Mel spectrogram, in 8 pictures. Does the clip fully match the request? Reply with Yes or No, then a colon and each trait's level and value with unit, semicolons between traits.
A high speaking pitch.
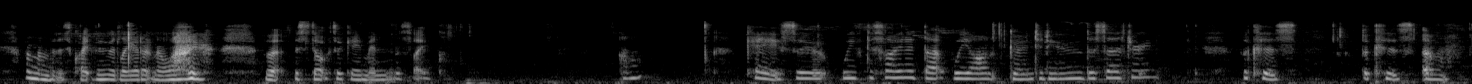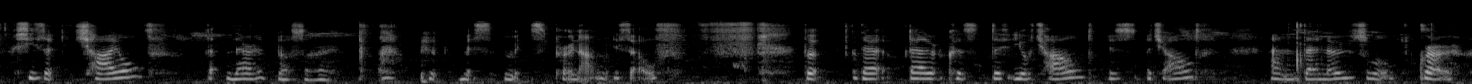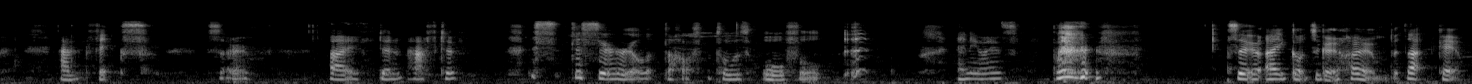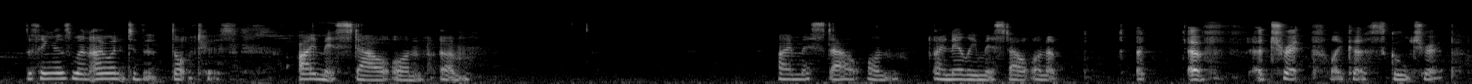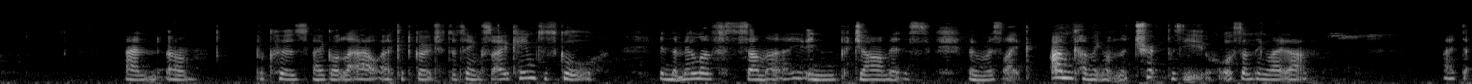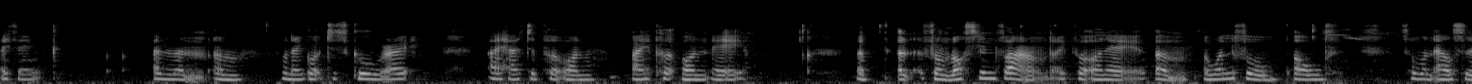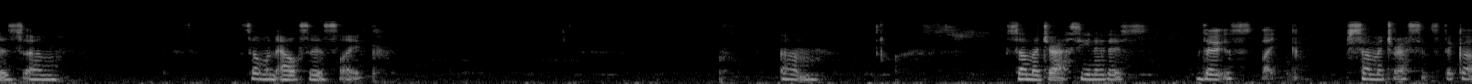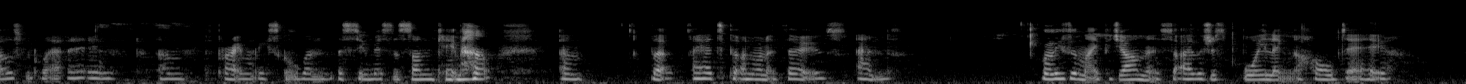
Yes: very high, 250 Hz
